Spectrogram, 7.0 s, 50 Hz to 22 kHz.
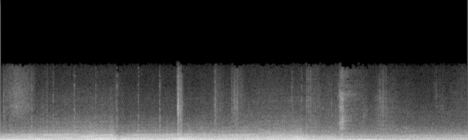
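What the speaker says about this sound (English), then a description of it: "so I went into sport mode to show that off a little bit." A 2025 BMW X1 accelerates in sport mode, heard from inside the quiet cabin as a loud engine drone with rising pitch that drops back at each gear change before climbing again, with no talking.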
